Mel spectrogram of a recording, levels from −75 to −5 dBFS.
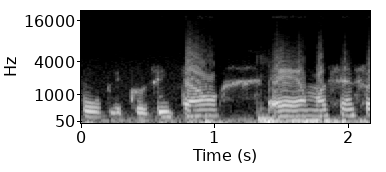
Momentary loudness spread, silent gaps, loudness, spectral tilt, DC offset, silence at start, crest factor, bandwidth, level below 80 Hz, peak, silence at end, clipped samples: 7 LU; none; -21 LUFS; -6.5 dB/octave; under 0.1%; 0 s; 14 dB; 18.5 kHz; -26 dBFS; -6 dBFS; 0 s; under 0.1%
